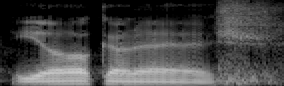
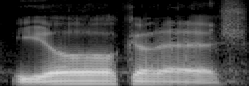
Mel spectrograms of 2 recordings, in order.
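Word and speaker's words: Gyökeres: Found his father saying how it's pronounced. Victor Yaresh. Victor. Victor Yaresh.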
